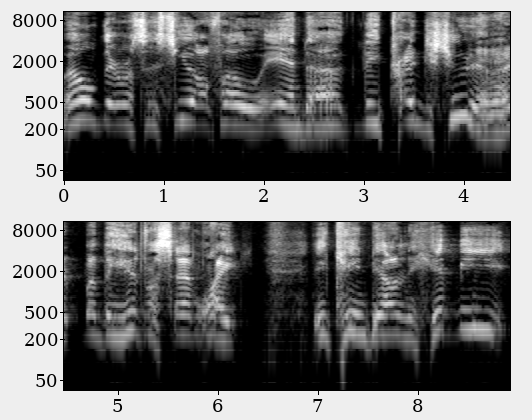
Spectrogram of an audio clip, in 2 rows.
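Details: Adult man with spinocerebellar ataxia of unknown cause, slurred speech since around 1999, difficulty being understood on the phone; ataxic dysarthria.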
